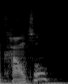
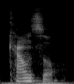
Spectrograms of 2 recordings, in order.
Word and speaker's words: console: Criticize your usage of the term console? I say council, but it's console. Oh. But I say it like Console? yeah, it's like console.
